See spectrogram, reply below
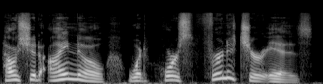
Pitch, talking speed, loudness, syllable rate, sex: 180 Hz, 150 wpm, -18 LUFS, 4.2 syllables/s, male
